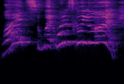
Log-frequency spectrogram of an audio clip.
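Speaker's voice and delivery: very high, outraged squeal; disbelieving shriek; shocked kids. Retold or imitated. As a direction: kids shocked at skipping lunch inside. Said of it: "They're like".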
